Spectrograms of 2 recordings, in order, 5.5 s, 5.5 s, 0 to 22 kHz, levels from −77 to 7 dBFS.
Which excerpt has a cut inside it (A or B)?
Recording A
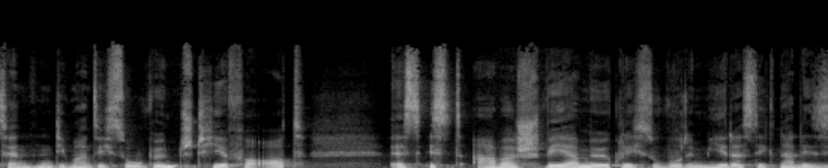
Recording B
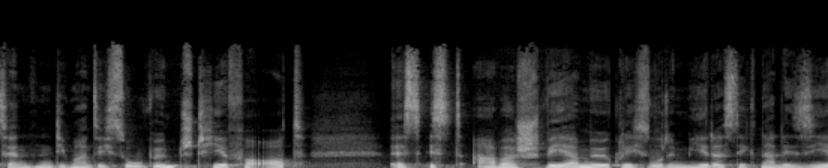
B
